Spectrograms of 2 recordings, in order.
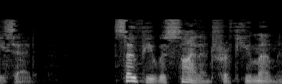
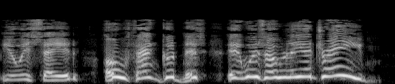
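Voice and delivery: loud rustic giant climbing ever higher; BFG, scornful; 12 dB louder than usual. Acted. Giant explaining why nobody believes dreams, scornful. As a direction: build to a high, shouted mock relief.

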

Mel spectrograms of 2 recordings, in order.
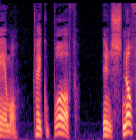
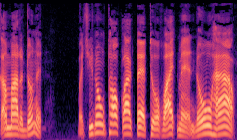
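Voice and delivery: usual speaking voice

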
